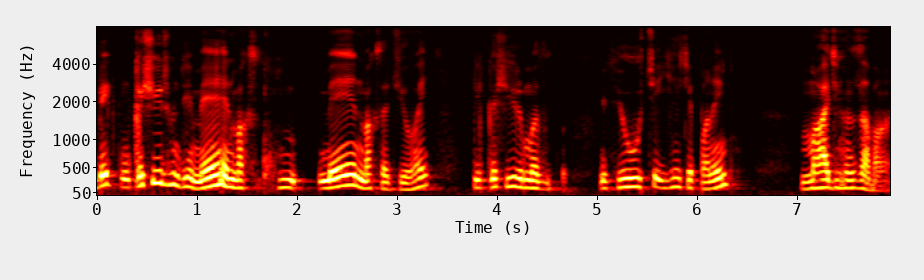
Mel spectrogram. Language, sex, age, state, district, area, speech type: Kashmiri, male, 30-45, Jammu and Kashmir, Bandipora, rural, spontaneous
